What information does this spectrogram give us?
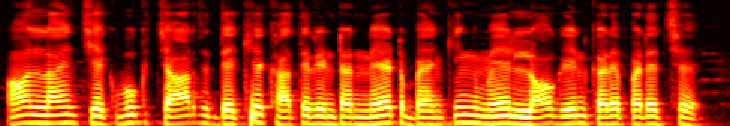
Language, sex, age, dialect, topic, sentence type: Maithili, male, 25-30, Eastern / Thethi, banking, statement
